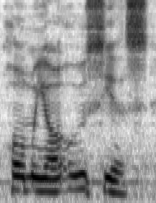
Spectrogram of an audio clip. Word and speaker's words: homoousios: exists as three persons of the same essence, homoousios in the Greek. Homoousios is how it's pronounced in the Greek, which means a differentiation of unity of Father, Son, and Spirit.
